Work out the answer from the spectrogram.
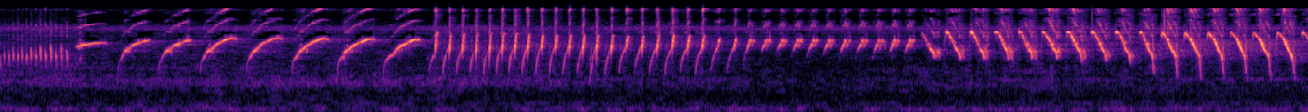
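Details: Energetic 'ngerek' canary song meant to coax canaries to sing: a low buzz, a run of upward-curving whistles, then two long fast trills of clipped notes at different pitches.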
